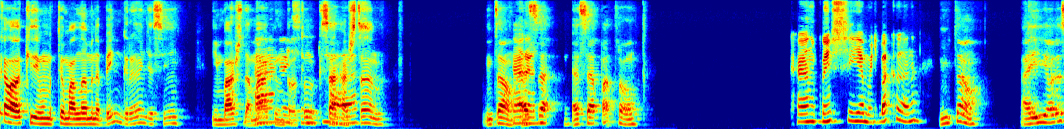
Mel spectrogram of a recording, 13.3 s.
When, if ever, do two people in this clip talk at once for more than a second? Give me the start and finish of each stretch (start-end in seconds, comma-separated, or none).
3.1-4.7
